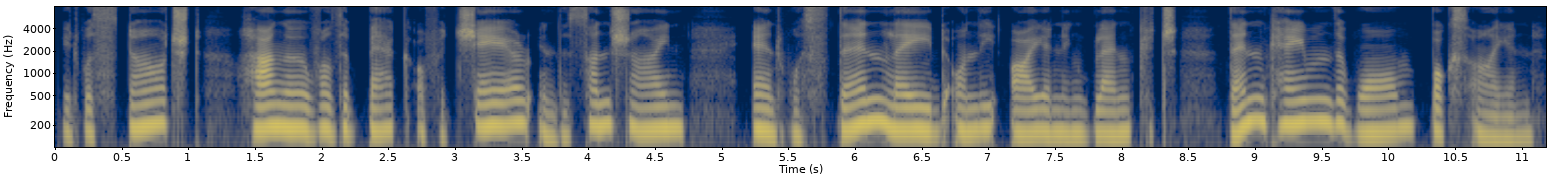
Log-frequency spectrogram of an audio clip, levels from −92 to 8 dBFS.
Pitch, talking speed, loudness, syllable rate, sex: 175 Hz, 145 wpm, -20 LUFS, 3.7 syllables/s, female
